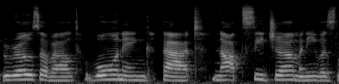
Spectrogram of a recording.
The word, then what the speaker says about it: Roosevelt: you pronounce that right I've checked the audio pronunciation for that name too it's Roosevelt so in 1939 Einstein and physicist Leo zelot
